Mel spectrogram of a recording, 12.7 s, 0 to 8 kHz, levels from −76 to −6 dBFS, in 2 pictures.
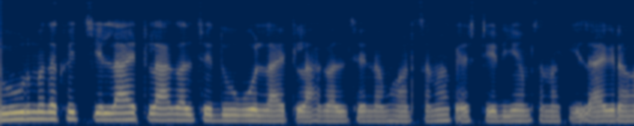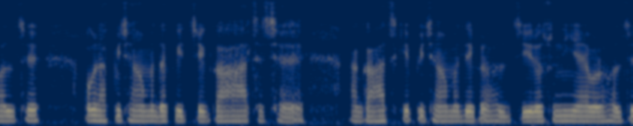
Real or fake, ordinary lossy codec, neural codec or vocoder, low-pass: real; none; none; none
